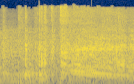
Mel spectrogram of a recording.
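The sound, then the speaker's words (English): A motorbike engine revs hard as the bike speeds off up a gravel road, a loud, continuous, throaty roar that holds steady throughout. “He just laughed at me and just gunned it up the road again.”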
